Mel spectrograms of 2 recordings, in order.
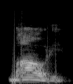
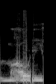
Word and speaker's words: Māori: Am I rolling the R? Am I doing that? Yes, we do the exact same thing, the same pronunciation, the same as Japanese as well. The vowels a, e, I, o, u, and the rolled r.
